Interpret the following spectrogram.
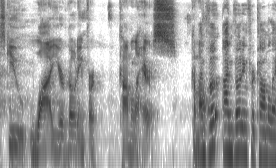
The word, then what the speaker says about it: Kamala: you why you're voting for Kamala Harris?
